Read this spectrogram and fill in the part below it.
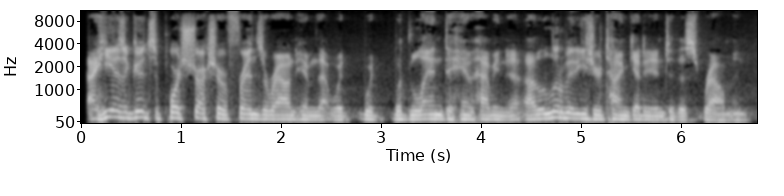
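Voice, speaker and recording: A man co-hosting a casual gaming podcast, relaxed and halting, often repeating his words. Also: mid-range voice, no room sound. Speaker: podcast co-host.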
